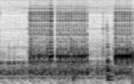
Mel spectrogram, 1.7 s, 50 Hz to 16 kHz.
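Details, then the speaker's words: Small DC motor on PWM speed control (SN754410 half-H driver, Basic STAMP, ADC0831) turned back down from highest speed by potentiometer: high steady whine cuts briefly, then returns with a fluttering buzz; normal. "now to adjust the speed all you do is change the potentiometer can hear it getting [Applause] louder and now it's at its highest speed"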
